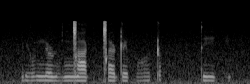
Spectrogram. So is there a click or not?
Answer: yes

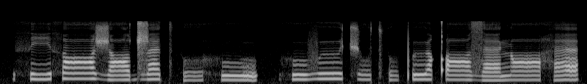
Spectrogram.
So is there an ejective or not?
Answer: yes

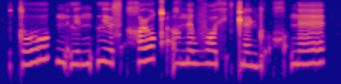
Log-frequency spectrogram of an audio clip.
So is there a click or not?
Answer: no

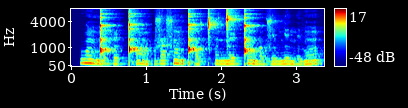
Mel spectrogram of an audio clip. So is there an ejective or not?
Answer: yes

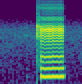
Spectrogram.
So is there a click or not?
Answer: no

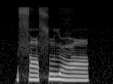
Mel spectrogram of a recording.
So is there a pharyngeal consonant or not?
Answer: yes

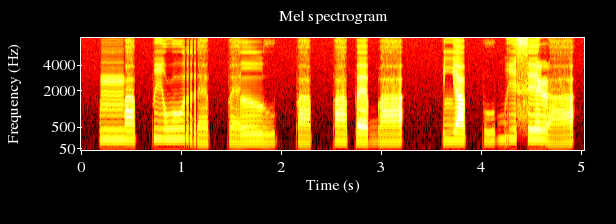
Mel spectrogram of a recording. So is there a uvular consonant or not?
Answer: no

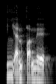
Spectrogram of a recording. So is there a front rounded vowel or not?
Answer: yes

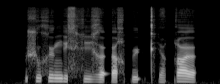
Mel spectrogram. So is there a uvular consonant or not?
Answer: yes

